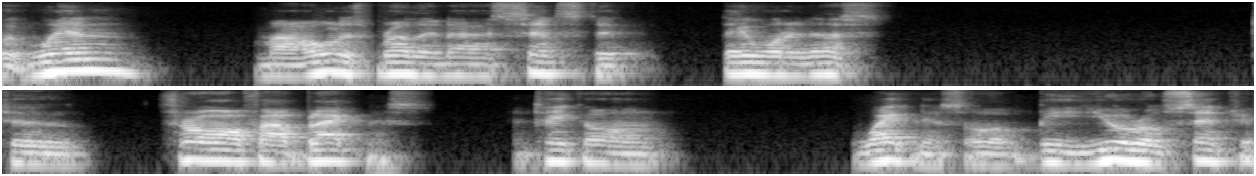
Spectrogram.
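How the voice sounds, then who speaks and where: Somewhat breathy and with an American accent, a man speaks at a very slow pace, with long, frequent pauses and big swings in loudness. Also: medium pitch for a man, fairly even intonation. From Washington DC. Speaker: retired Air Force colonel. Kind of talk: interview answer.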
